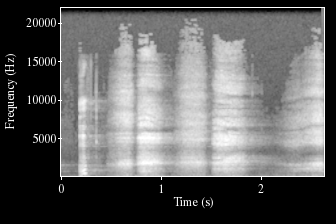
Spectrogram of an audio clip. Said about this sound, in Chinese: 你只能听到我的喘息声吗？我在跟你说话。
